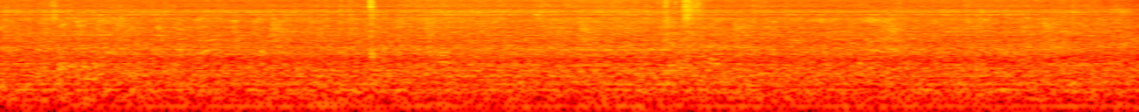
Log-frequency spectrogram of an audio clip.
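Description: Steady low mechanical hum of running refrigeration machinery, with no clear rise or fall.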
